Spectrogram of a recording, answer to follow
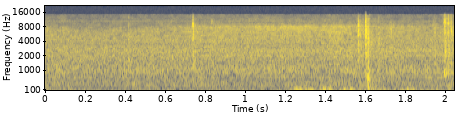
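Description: Quiet handling noise of things being moved about on a desk, with a couple of light clicks, the clearer one about a second and a half in.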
